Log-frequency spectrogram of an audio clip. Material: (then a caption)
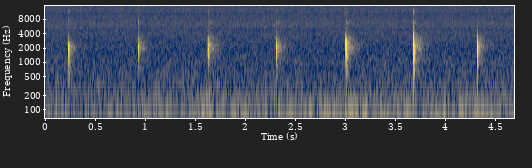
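Wood. Two solid halves of a small striped toy watermelon, likely painted wood, are knocked together and pressed shut by hand. Seven sharp, dry clicks land at a steady pace, each bright and centered around 2 kHz with almost no ring, over a quiet background.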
